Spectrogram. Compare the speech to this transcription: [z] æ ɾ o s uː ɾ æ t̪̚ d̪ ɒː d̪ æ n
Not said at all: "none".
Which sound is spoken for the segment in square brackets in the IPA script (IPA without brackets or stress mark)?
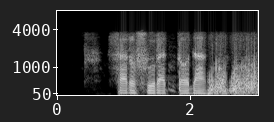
s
